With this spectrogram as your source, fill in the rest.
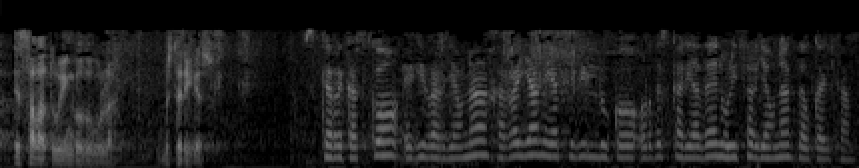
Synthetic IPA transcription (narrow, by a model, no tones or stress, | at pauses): e̞saβat̪ueɣiŋɡo̞ðuɣula̰be̞st̪e̞ɾike̞s | eske̞rikasko̞e̞ɣiβ̞arʝawnaʝarajaneat͡ʃiβild̪uko̞ʔoɾðe̞skaɾiaðe̞nuɾisaɾʝawnak̚d̪awkaisan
